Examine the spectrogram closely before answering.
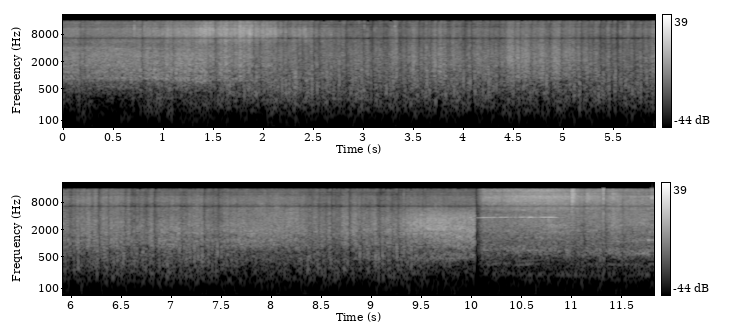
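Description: Jet airliner climbing out after takeoff, heard from a distance as a steady rushing roar of its engines. The sound breaks off abruptly about ten seconds in, then carries on.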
